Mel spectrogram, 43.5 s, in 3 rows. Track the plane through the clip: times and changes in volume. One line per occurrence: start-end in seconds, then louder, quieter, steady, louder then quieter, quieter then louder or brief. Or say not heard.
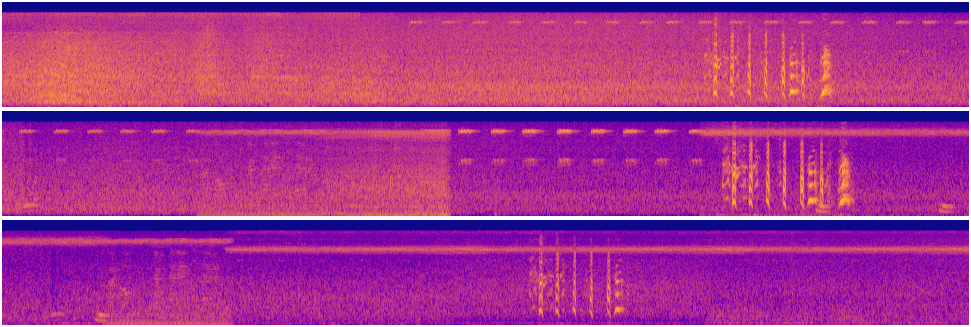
0.0-5.9 quieter.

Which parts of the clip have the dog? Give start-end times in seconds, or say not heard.
10.5-12.5, 25.3-27.3, 36.9-38.4.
